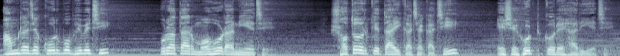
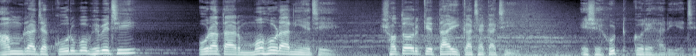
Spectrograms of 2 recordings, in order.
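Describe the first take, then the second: Both takes have the same delivery.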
